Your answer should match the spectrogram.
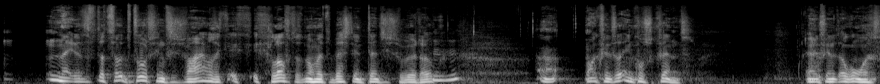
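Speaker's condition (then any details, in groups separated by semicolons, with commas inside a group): Parkinson's disease; brain disease for almost eight years, walks with cane, falls regularly, stayed in Parkinson clinic; speaks with difficulty, audibly so now, harder than before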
